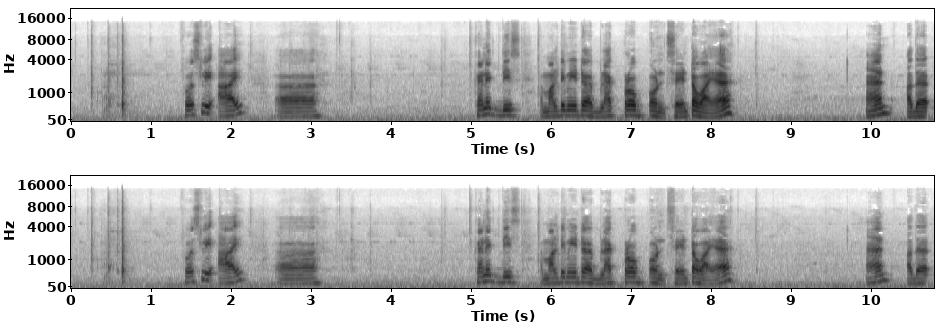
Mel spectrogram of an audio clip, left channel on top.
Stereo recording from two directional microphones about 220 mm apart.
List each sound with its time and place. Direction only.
1.4 s speech: 30° left (ahead or behind)
5.0 s speech: 25° left (ahead or behind)
9.9 s speech: 45° left (ahead or behind)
